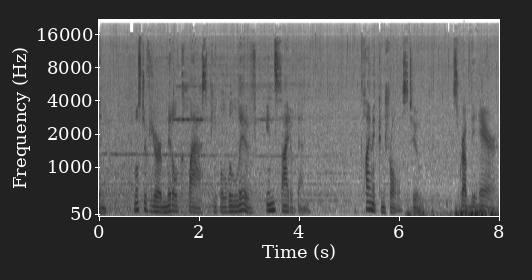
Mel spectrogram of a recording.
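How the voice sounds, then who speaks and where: A man acting as game master, narrating a tabletop game cinematically in measured, deliberate phrases. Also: fairly low pitch.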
